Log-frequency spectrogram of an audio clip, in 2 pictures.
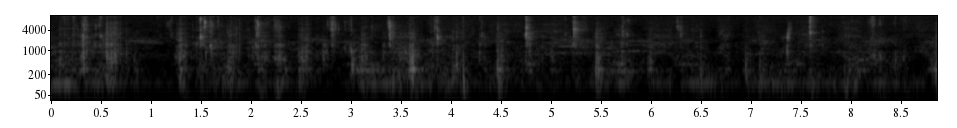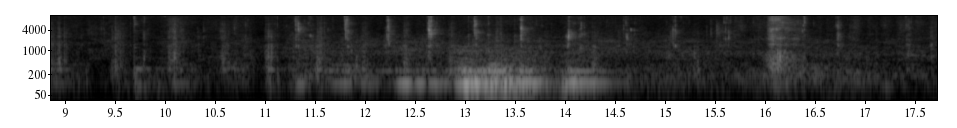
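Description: Someone biting and chewing a crunchy fried namkeen snack mixture, a quick run of sharp crunches through the first half, then softer mouth sounds. A low hum lasts about two seconds around twelve seconds in.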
